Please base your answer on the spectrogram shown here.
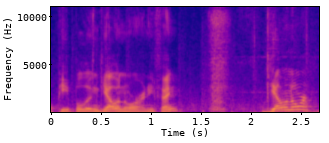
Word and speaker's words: Gielinor: Gielinor? That's how you say it, right? I used to always say Gielinor, which I know is wrong.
